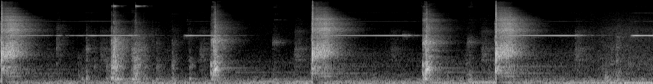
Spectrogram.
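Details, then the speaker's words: Peterbilt 379 after a new fuel shutoff solenoid was fitted (the old one had a worn, angled tip and the truck wouldn't shut off): sharp, distinct clicks each time the key is cycled; the solenoid pulls in and works normally. "so you can hear it clicking so it must be working"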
